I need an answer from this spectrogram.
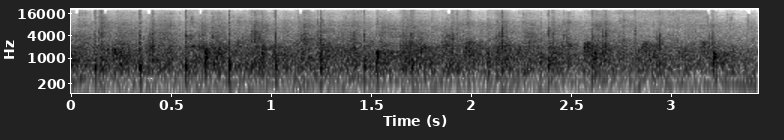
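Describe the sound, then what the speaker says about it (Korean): A church congregation claps together, a dense, steady patter of many hands with a few sharper claps, sustained throughout at a moderate level. "우리 청년들한테 한번 박수 좀 한번 줄까요?"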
